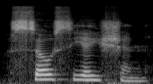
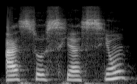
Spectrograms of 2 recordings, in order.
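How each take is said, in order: First: "association" slowly in English, stress on A of -ation; English "association", falling; English word stress. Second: "Association" slow and even, in French; French "Association", every vowel full, rising end; French even syllables. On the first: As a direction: say associ-A-tion with reduced last syllable. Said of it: "en anglais dans la colonne de droite". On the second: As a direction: say "A-sso-cia-tion" with equal energy. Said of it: "Les exemples en français". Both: Shown as a demonstration.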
